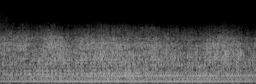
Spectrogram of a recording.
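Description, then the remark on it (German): A rescue helicopter flies rescue teams toward an avalanche site, droning steadily overhead, its rotor and engine making a continuous loud whirring hum with a low mechanical tone throughout, no voices present. “Der Hubschrauber bringt die Rettungsteams möglichst nah dorthin, wo die Verschütteten vermutet werden.”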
